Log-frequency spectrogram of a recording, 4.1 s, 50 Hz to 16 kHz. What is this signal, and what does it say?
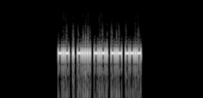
Morse code, heard as a keyed tone, about 53 wpm, 700 Hz. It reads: KE6CKQ
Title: USA Call Signs - 6 Characters - 4x Character Spacing - 50wpm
